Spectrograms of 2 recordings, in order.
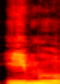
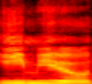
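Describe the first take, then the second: First: The word ends with a plain 'moo' sound. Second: The word ends with a 'myoo' sound. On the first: The speaker calls it right. "emu like a cow" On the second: The speaker calls it wrong. "They said it wasn't emu"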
